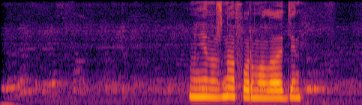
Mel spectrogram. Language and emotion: Russian, neutral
